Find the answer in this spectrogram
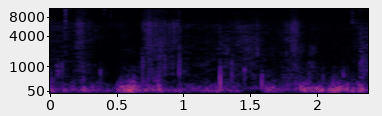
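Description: Footsteps on snow-covered ground: a few dull footfalls with faint scuffs between them.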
